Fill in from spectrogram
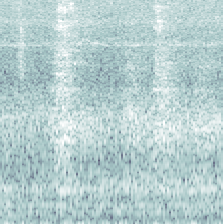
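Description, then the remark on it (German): Medical ventilators on shelves puff steadily during a stress test, rhythmically inflating grey test balloons: two soft, breathy whooshes about a second apart rise over a continuous low hiss, fairly quiet, with no voices. “Da schnaufen sie also vor sich hin, die Beatmungsgeräte im Belastungstest, und üben für ihren lebenswichtigen Einsatz.”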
